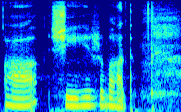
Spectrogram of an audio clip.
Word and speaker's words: आशीर्वाद: अब यहाँ पे देखते हैं आशीर्वाद, आशीर्वाद, आशीर र का हम देख रहे हैं, वाद के हमारा रेफ र की मात्रा लगी है, इसका जो उच्चारण होगा वो वहाँ से पहले हुआ है, आशीर्वाद।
